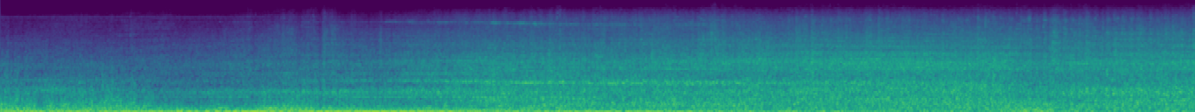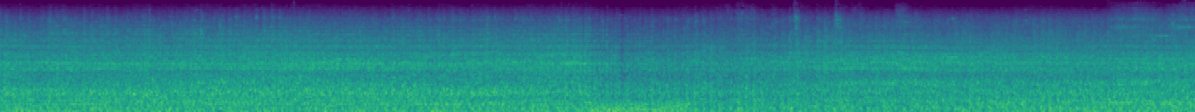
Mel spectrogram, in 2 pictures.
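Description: BNSF freight train passing close by: the diesel locomotives' low engine rumble in the first few seconds, then a long string of ore cars rolling past, their wheels clattering over the rails with faint thin squeals.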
